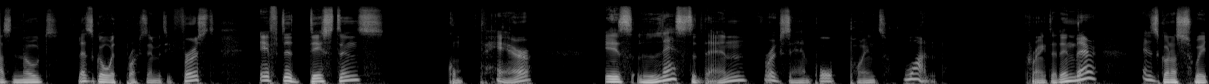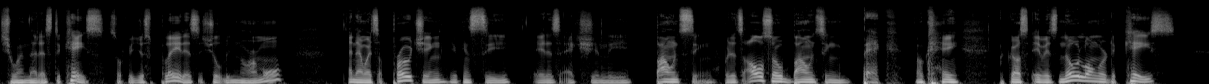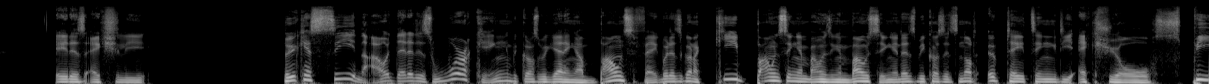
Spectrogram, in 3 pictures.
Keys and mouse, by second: 1.2 click, 1.5-2.6 drag, 3.2-5.9 drag, 6.3 click, 7.6-8.7 drag, 9.7 click, 11.6 click, 13.3 click, 13.7 space, 16.2 space, 19.0 click, 28.9 space, 30.5 space.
